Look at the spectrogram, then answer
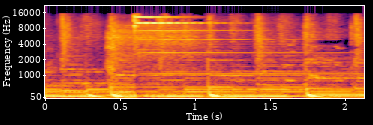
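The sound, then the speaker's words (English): A bright, ringing notification ding sounds early on and lingers, layered over a steady music beat with thumping kick drums; no one speaks. “If you haven't already, make sure you like, subscribe, and hit the notification bell.”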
